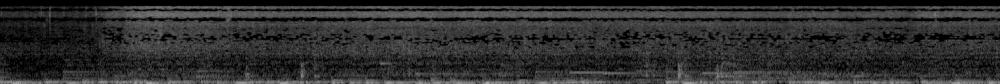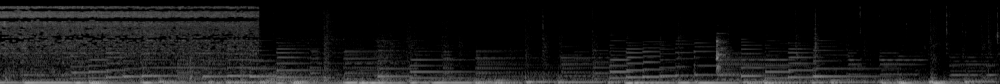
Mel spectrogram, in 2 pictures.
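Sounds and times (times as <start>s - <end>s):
masala sizzling in a frying pan: 0.0s - 12.6s
soft background music: 0.0s - 20.0s.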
